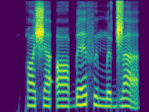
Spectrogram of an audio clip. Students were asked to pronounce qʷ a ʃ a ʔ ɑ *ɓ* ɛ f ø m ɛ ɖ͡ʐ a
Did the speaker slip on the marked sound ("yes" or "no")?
no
